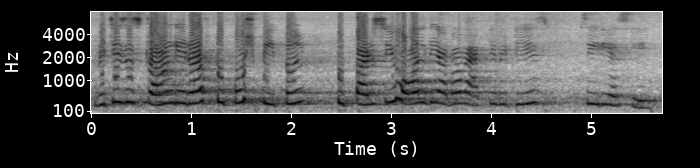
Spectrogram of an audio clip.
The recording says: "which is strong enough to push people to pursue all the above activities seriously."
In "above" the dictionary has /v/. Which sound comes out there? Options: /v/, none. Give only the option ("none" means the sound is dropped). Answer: /v/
